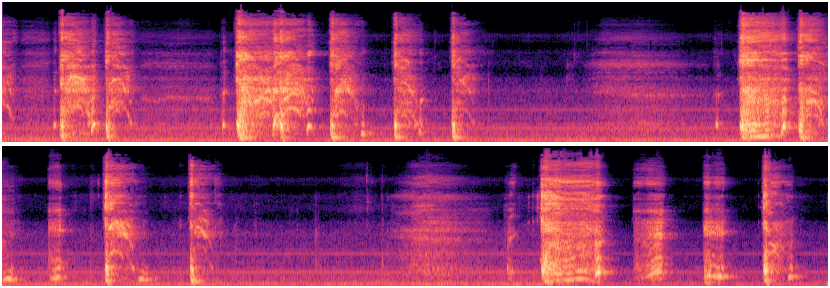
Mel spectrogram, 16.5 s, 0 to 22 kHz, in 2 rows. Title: #72 - more of this gross cough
